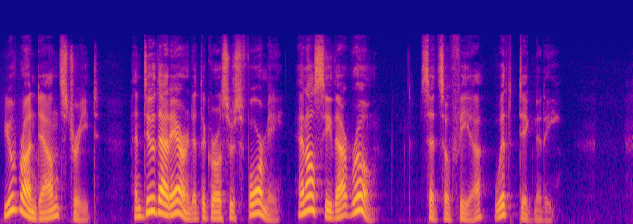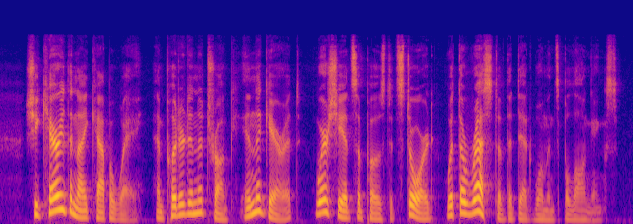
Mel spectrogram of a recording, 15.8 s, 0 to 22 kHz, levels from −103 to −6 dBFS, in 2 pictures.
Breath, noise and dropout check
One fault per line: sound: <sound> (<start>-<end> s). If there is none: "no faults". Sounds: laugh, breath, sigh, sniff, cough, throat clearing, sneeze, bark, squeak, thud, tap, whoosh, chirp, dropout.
no faults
